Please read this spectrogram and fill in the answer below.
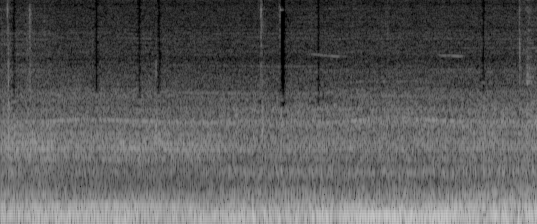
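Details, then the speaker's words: Used car during inspection, engine not yet warmed up: steady low idle rumble with a slight lift in rpm as the AC compressor cuts in and cold air blows; normal AC engagement, no noises. "See how the idle changed a little bit, the RPM changed. Our air conditioning is kicking on and it's blowing nice and cold."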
